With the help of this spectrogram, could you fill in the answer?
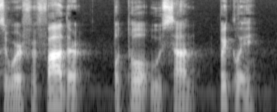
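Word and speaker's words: お父さん: Similarly, if you pronounce the word for father, otou-san, quickly, otou-san, otou-san, otou-san, it sounds like one long vowel sound.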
